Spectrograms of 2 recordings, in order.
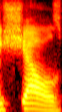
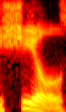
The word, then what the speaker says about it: Shields: I always say Shells, but it's actually Shields.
